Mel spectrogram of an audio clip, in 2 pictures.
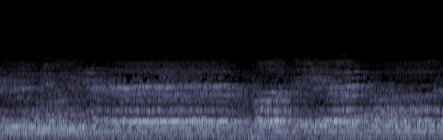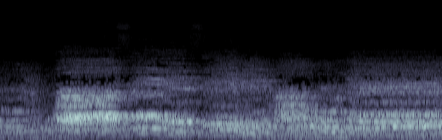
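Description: Mixed church choir singing in close harmony, holding long chords that shift every second or two; the voices swell loudly for about a second roughly halfway through.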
